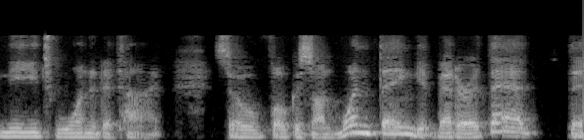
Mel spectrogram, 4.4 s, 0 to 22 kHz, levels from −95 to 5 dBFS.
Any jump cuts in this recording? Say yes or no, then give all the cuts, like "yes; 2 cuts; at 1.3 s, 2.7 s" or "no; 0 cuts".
no; 0 cuts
